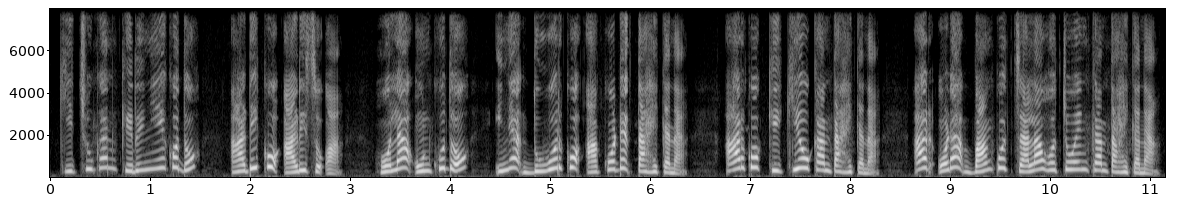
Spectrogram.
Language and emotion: Santali, angry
